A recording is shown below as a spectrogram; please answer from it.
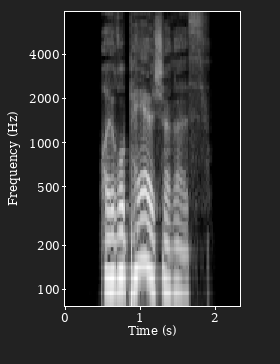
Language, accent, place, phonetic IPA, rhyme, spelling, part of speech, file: German, Germany, Berlin, [ˌɔɪ̯ʁoˈpɛːɪʃəʁəs], -ɛːɪʃəʁəs, europäischeres, adjective, De-europäischeres.ogg
- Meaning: strong/mixed nominative/accusative neuter singular comparative degree of europäisch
